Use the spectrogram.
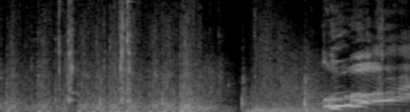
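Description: Gunfire in the Brick Force video game, a quick burst of rapid shots over dense game noise with a brief pause and a harsher crackle near the end.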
